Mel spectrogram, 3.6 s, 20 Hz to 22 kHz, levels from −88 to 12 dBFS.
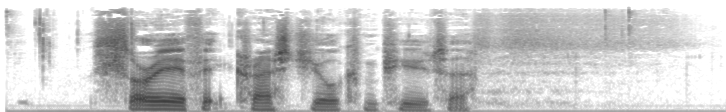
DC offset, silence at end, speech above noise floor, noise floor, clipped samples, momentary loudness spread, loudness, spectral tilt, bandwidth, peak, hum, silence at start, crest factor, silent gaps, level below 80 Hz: under 0.1%; 0.45 s; 24 dB; -44 dBFS; under 0.1%; 23 LU; -18 LUFS; -2.5 dB/octave; 16 kHz; -2 dBFS; none; 0.2 s; 20 dB; none; -52 dBFS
